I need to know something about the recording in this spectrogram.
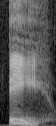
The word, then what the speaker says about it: Yi: I'm pronouncing it wrong in China those letters are pronounced e well according to their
